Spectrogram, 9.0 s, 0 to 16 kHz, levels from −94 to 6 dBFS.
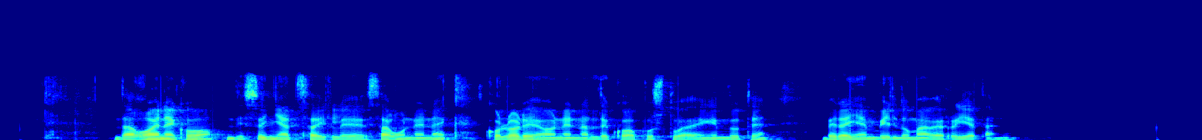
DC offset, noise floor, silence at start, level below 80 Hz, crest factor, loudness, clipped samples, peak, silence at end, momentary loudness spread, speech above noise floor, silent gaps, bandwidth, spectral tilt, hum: under 0.1%; -72 dBFS; 0.35 s; -72 dBFS; 22 dB; -46 LUFS; under 0.1%; -24 dBFS; 1.4 s; 12 LU; 27 dB; none; 7.6 kHz; -5 dB/octave; none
